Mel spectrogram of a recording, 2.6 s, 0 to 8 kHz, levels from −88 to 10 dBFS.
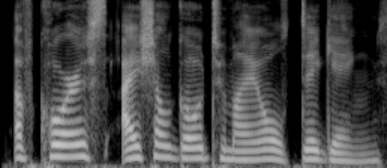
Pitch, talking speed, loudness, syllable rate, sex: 170 Hz, 210 wpm, -20 LUFS, 4.8 syllables/s, female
